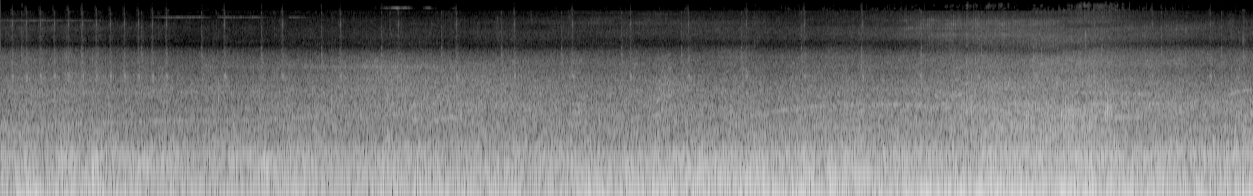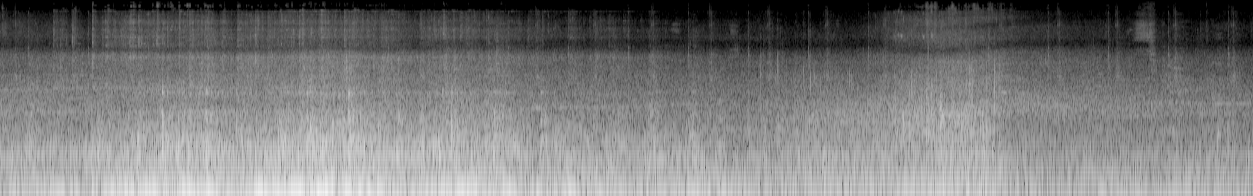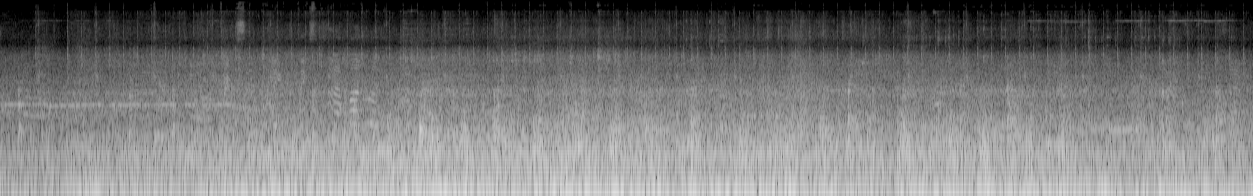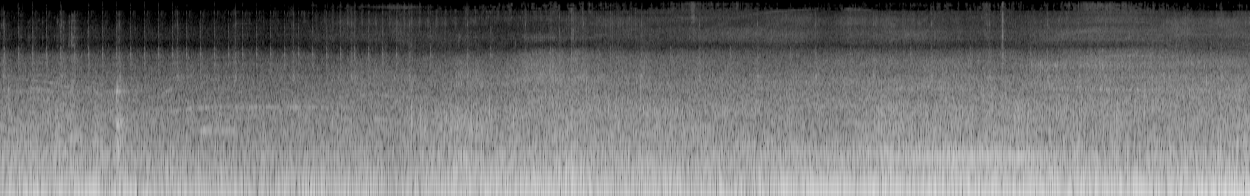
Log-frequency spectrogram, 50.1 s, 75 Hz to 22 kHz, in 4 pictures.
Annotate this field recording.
On a busy junction, with two nicely out of sync ticker signals to help the visually impaired know when to cross, one on the left one on the right. cars and trams passing. Soundman binaural mics / Tascam DR40.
